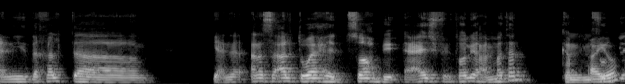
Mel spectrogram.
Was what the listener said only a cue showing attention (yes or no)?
yes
